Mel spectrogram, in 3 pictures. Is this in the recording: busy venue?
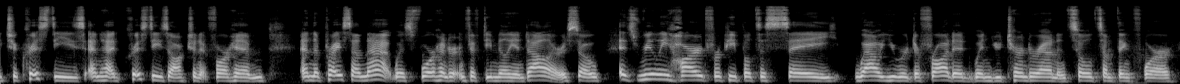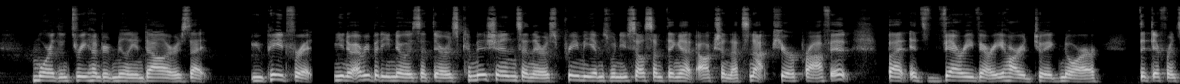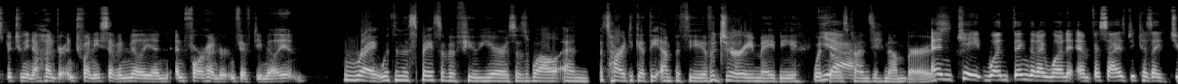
no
